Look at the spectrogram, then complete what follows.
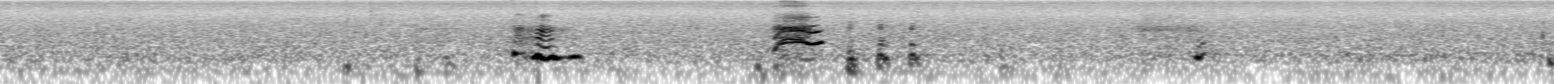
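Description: Steady hiss, with two short wavering vocal exclamations about two and a half and four seconds in, the second the louder.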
